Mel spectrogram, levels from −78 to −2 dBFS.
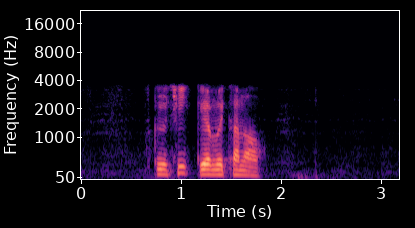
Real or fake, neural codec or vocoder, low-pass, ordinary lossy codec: fake; codec, 44.1 kHz, 1.7 kbps, Pupu-Codec; 3.6 kHz; Opus, 24 kbps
